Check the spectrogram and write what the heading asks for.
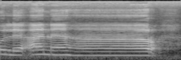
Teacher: ہا کو کھینچیں گے کھڑا زبر ہے اور وقف کرنا ہے اس لیے یہاں پر جزم دے دیں گے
